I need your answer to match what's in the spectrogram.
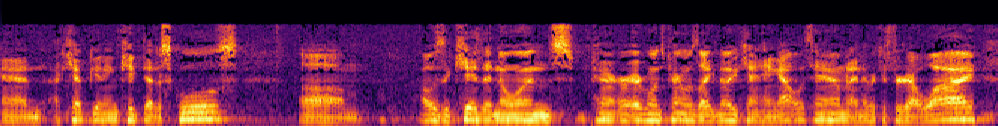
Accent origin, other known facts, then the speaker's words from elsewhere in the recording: San Diego, California, United States; I grew up in Linda Vista, Claremont, pretty much any scumbag town in San Diego.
